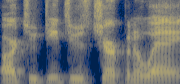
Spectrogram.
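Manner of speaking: ordinary delivery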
